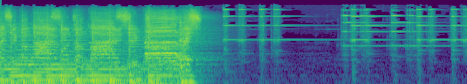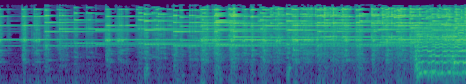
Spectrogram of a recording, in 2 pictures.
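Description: Rock music with a heavy low end for about four seconds, then it stops and bicycle bells ring on their own: a few separate rings at first, then more and more bells overlapping. Guitar music comes back in near the end.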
